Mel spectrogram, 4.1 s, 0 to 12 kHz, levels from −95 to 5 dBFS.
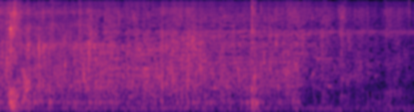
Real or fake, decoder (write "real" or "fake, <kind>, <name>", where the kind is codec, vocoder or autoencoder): real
